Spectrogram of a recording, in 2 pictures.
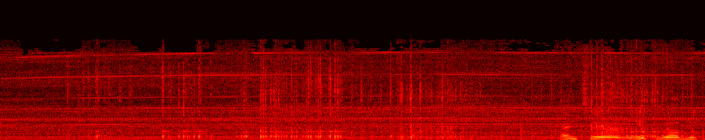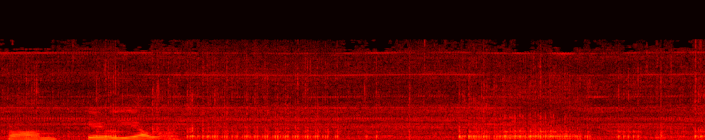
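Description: Mixer beaters clatter against a metal bowl.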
